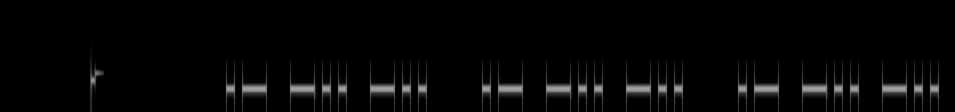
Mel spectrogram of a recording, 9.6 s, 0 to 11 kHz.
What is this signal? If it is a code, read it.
Morse code, heard as a keyed tone, about 15 wpm, 700 Hz. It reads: ADD ADD ADD
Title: Top 500 Words Repeated 15wpm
